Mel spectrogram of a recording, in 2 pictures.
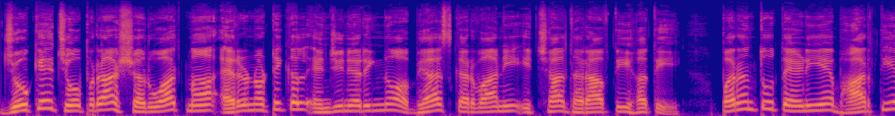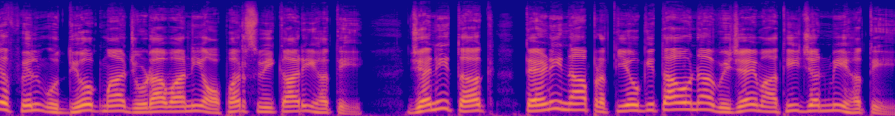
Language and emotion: Gujarati, neutral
